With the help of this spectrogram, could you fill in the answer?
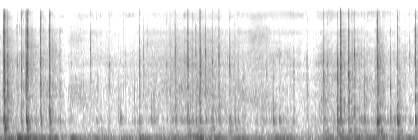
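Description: A black plastic computer keyboard is typed on with fingertips and nails as the hands move across the keys. Bright, sharp clicks and taps come in quick bursts at the start and end, with softer, sparser tapping in between over a steady low hum.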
